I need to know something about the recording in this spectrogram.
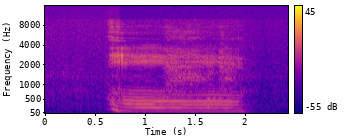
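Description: A man's hesitation filler 'ehh', drawn out for about a second and a quarter on one steady pitch, starting a little after the first half-second.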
